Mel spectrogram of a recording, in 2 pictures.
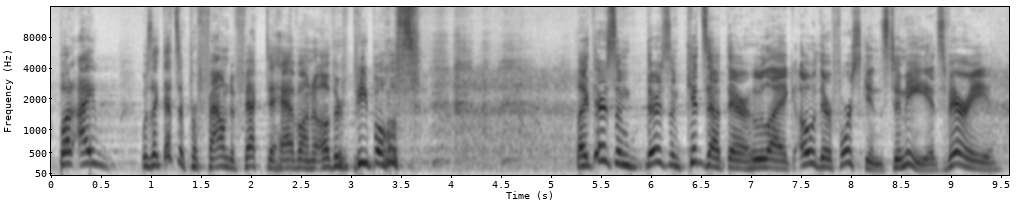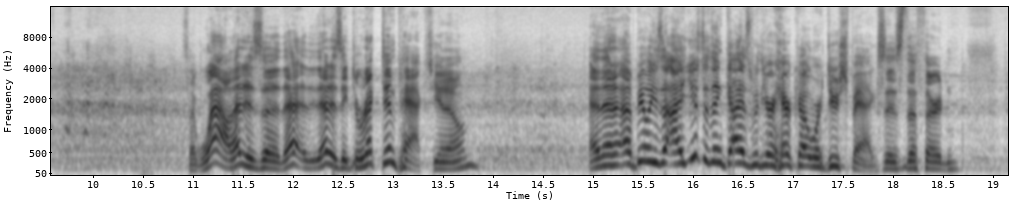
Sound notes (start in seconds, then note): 5.0 laughter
